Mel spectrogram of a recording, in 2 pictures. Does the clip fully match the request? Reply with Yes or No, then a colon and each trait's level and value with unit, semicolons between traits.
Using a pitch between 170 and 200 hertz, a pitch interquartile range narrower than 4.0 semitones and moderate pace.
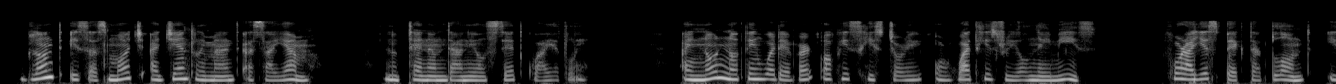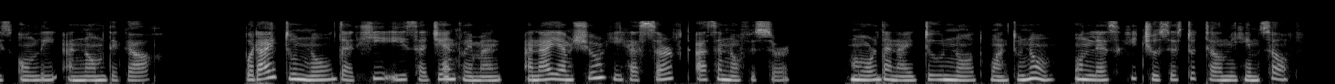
No: high, 210 Hz; average, 2.9 semitones; average, 160 wpm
